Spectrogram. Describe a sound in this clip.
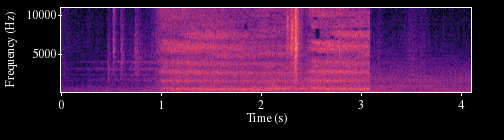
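Flames roar up with a loud whoosh.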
